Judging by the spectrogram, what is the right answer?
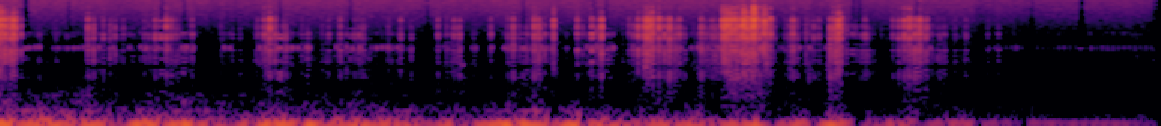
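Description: Car engine and road rumble heard from inside the cabin, with patches of scratchy hiss, fading away as the car slows to a stop at a red light.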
